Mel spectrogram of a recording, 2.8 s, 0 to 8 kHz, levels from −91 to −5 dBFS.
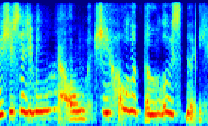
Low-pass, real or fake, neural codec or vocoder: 7.2 kHz; fake; codec, 16 kHz, 1 kbps, FreqCodec, smaller model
